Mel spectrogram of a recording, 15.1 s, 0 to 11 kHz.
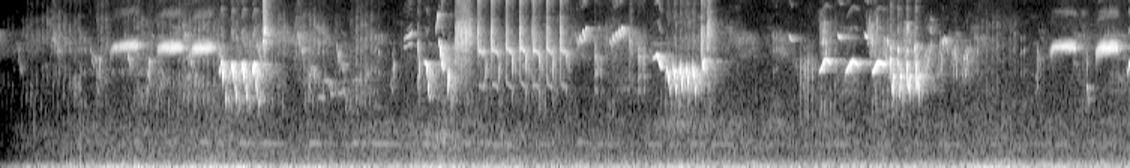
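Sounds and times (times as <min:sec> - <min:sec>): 
Common nightingale Luscinia megarhynchos singing: 0:01.5 - 0:13.0.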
